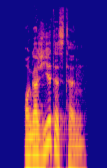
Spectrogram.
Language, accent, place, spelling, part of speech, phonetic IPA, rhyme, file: German, Germany, Berlin, engagiertesten, adjective, [ɑ̃ɡaˈʒiːɐ̯təstn̩], -iːɐ̯təstn̩, De-engagiertesten.ogg
- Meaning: 1. superlative degree of engagiert 2. inflection of engagiert: strong genitive masculine/neuter singular superlative degree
